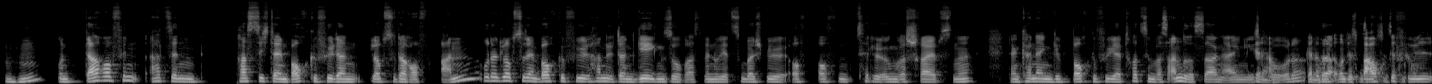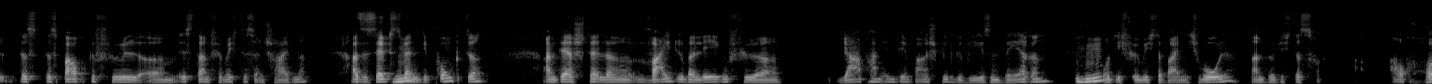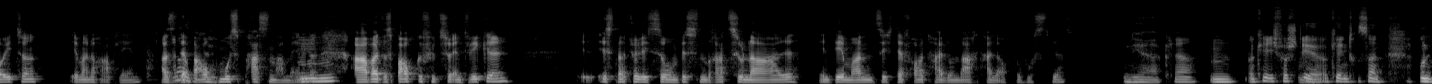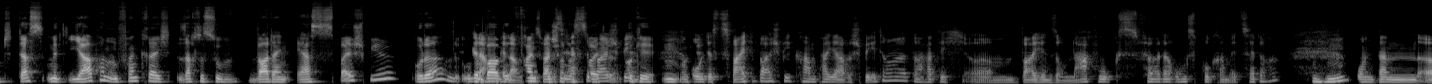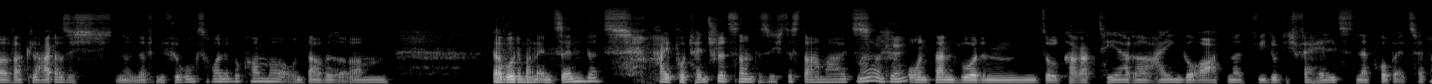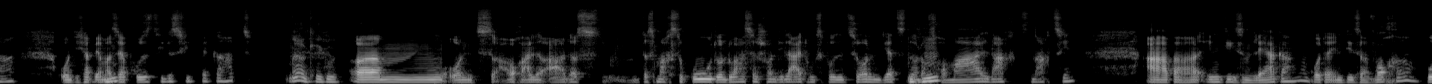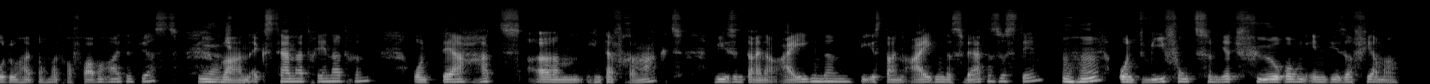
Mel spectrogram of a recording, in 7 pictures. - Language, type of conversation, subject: German, podcast, Was ist dir wichtiger: Beziehungen oder Karriere?
- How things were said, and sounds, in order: other background noise; in English: "high potentials"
